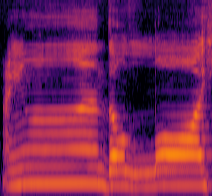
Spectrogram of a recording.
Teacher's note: نون کے اوپر احفا کریں گے, نون کی آواز کو ناک میں چھپا کر پڑھیں گے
